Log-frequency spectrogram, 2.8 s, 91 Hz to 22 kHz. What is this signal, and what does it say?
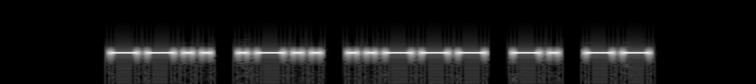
Morse code, heard as a keyed tone, about 36 wpm, 700 Hz. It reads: ZL2NM
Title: DXCC-100 Call Signs - 5 Characters - 35wpm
